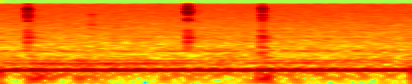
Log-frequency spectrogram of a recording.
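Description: A few faint, unevenly spaced computer mouse clicks over a low, steady electrical hum.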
